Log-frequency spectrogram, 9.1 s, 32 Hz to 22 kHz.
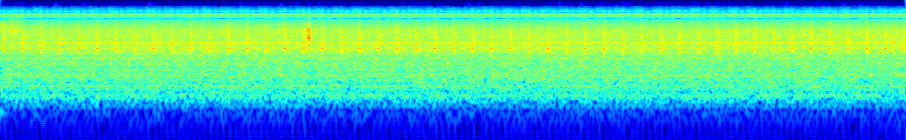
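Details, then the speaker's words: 2013 Chrysler Town and Country, Pentastar 3.6 V6 at idle: light, fast ticking over the engine hum, louder toward the front of the valve cover; suspected noisy valve lifter. "definitely louder up towards the front so what i think we're looking at is a lifter"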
